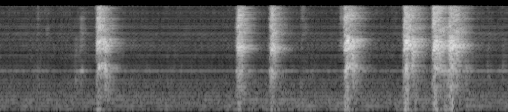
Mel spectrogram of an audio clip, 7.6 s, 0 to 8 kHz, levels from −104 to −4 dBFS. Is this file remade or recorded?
remade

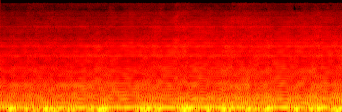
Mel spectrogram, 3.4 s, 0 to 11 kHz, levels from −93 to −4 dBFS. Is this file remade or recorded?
remade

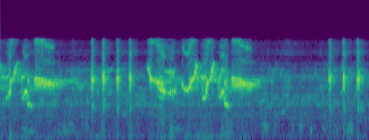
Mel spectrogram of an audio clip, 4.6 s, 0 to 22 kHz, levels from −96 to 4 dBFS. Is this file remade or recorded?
remade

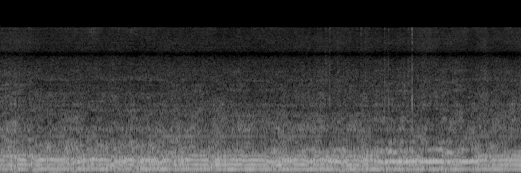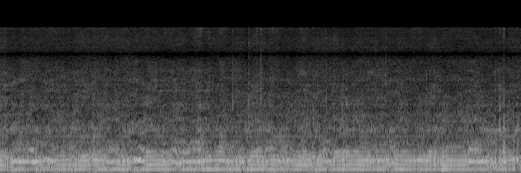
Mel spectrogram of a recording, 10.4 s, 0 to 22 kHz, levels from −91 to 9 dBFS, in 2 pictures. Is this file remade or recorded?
remade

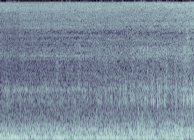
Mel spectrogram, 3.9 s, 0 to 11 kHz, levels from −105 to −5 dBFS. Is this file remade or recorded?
recorded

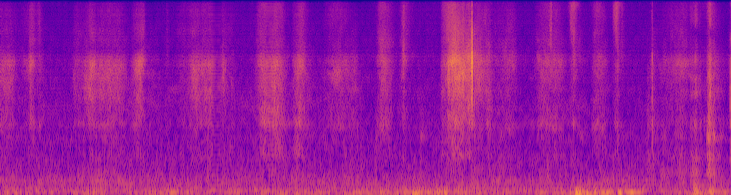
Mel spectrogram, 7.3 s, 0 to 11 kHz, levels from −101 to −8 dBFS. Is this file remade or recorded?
remade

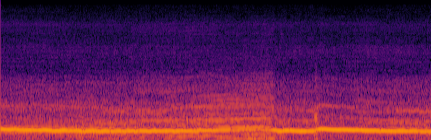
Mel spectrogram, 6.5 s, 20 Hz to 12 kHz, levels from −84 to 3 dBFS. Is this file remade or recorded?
remade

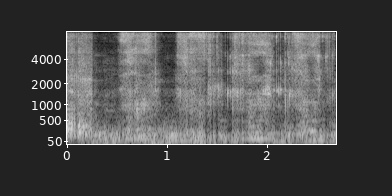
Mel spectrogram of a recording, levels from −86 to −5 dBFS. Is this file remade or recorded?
remade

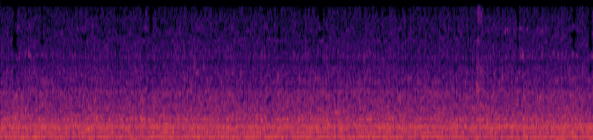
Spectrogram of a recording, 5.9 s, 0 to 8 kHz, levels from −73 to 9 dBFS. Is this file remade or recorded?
remade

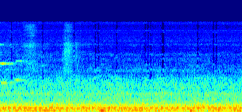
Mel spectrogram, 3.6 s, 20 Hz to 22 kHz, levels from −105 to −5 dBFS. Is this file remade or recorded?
remade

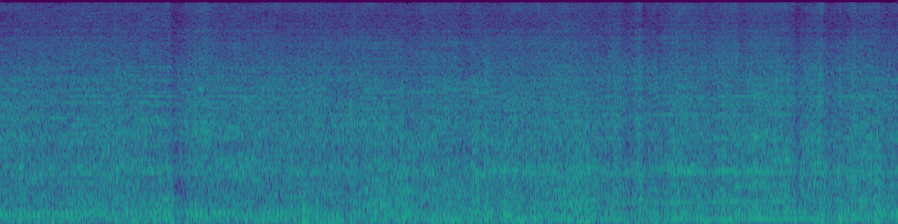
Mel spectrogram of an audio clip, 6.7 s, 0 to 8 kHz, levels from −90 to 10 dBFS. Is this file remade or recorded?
remade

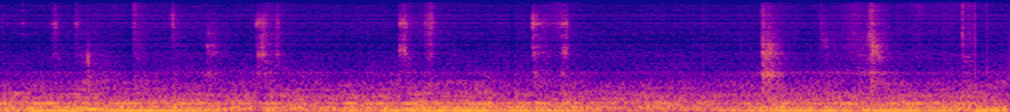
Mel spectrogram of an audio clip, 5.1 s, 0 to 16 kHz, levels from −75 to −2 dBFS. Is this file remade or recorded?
remade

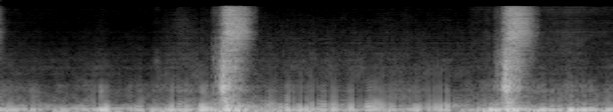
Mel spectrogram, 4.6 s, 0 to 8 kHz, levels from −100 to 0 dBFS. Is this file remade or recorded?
remade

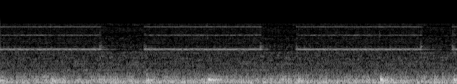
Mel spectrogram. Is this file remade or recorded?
remade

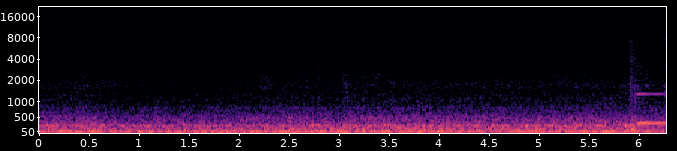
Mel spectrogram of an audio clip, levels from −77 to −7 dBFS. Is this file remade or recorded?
recorded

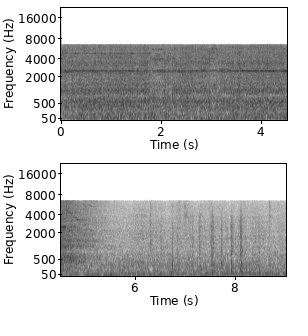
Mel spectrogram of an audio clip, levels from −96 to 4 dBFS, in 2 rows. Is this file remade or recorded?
remade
